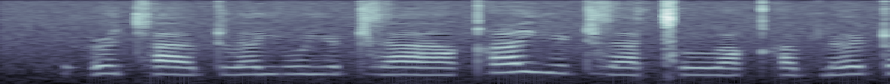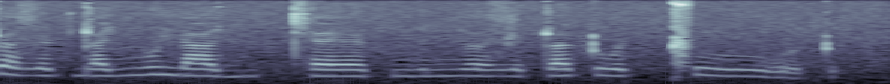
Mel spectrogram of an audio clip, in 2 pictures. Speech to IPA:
ʔ ə˞ cʰ aː ʈ l ɐ j u j ə ʈ z aː qʰ i j i ʈ z a ǀ ʊː qʰ a ʈ ɳ əː ʈ ɐ z ɛ ʈ ɖ a ʎ u j a ɐ̯ ɟ ɪ ʈ cʰ ɛː ʈ ɲ ʊ ɲ əː z ɪ ʈ a ʈ w u ʈ ǁ uː ʈ

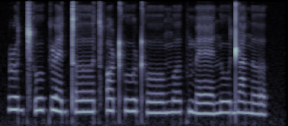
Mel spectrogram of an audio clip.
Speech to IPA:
ɭ u d t͡sʼ uː k ɭ ɛ d tʼ ɤː t͡sʼ ɔ ʈʰ uː ʈʰ oː ŋʷ ɤː k m ɛː n̪ uː d ɳ a n̪ ɤ

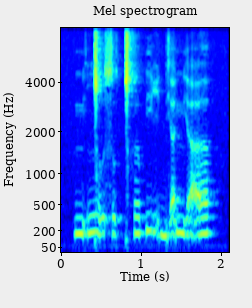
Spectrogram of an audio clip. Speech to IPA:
mʲ ṵ˨˦ ŋ͡ǀ ṵ˥˩ s ṵ˥˩ ǀʰ ɵ˨˦ p j ḭ˥˩ bʲ a̰˨˦ mʲ a̰˨˦ ɐ̯

